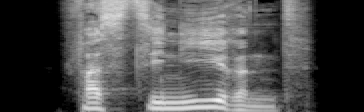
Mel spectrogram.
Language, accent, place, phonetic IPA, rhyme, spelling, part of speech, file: German, Germany, Berlin, [fast͡siˈniːʁənt], -iːʁənt, faszinierend, adjective / verb, De-faszinierend.ogg
- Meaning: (verb) present participle of faszinieren; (adjective) fascinating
